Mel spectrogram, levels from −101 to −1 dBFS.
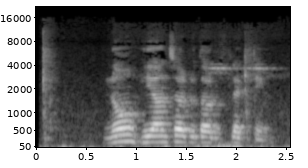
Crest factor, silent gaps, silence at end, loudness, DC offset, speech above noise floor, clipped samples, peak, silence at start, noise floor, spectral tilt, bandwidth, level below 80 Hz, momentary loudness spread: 16 dB; none; 0 s; -23 LUFS; under 0.1%; 20 dB; under 0.1%; -8 dBFS; 0.05 s; -43 dBFS; -5 dB/octave; 11.5 kHz; -40 dBFS; 12 LU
